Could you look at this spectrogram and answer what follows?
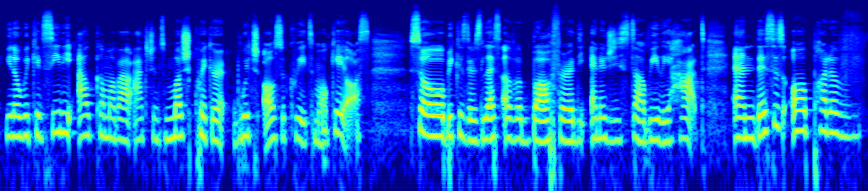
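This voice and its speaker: A woman's voice: medium pitch, fairly even intonation, normal speed. A woman whose first language is French, giving a casual spiritual talk as an astrologer, rambling and repeating words as she reassures her viewers.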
